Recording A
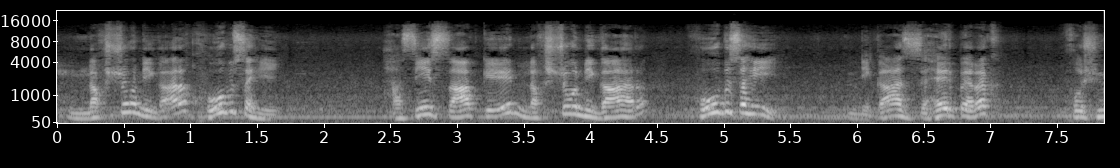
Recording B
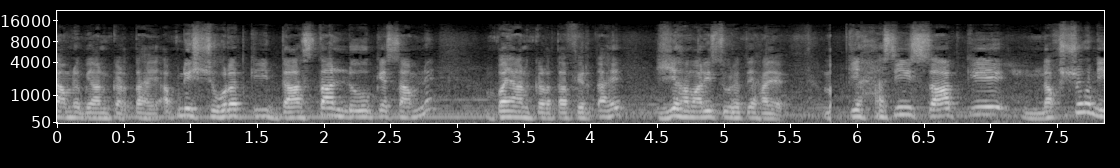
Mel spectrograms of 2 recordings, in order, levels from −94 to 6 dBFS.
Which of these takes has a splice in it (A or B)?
B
